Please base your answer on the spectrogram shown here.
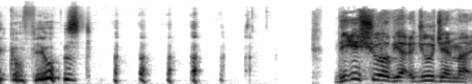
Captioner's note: Ketawa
